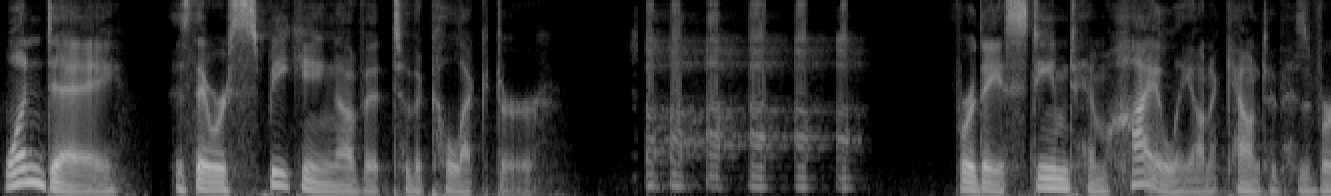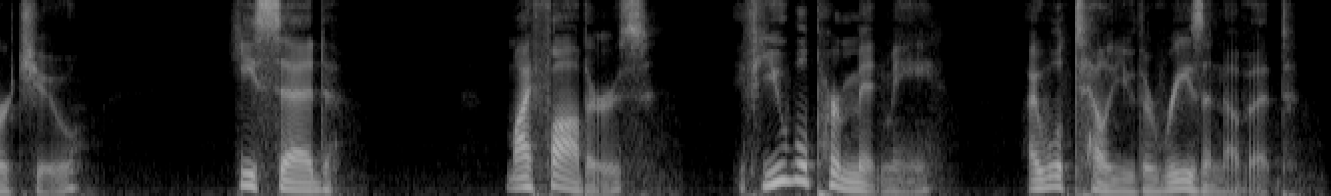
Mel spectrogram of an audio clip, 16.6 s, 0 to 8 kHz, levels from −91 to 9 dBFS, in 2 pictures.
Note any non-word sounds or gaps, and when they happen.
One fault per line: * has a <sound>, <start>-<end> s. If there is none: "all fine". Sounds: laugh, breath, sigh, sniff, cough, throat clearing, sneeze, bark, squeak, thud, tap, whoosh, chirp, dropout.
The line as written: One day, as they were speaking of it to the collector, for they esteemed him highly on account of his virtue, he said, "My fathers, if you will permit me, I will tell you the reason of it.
* has a laugh, 3.9-5.5 s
